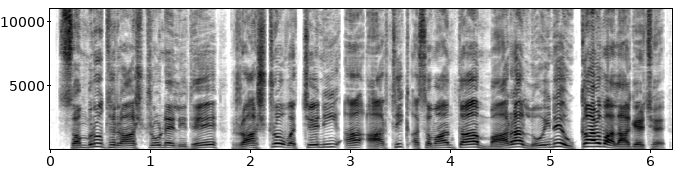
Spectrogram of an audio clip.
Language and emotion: Gujarati, angry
